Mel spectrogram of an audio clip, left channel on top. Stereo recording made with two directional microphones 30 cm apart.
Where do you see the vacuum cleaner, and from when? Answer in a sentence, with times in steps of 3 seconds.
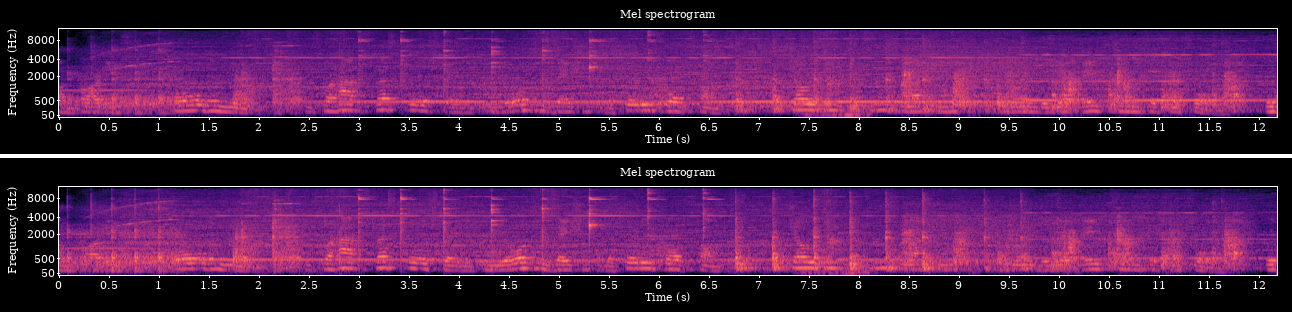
You can hear the vacuum cleaner on the right from 0 s, in the centre from 3 s and on the left from 6 s.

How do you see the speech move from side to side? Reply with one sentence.
You can hear the speech move from left to right and back again.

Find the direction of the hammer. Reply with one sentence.
In this clip you hear the hammer on the right.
